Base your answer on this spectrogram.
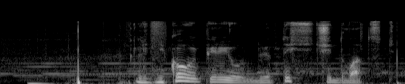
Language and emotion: Russian, positive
